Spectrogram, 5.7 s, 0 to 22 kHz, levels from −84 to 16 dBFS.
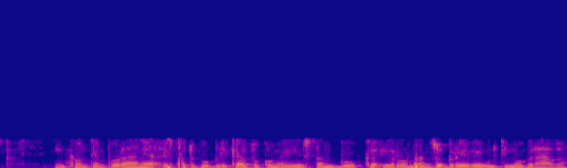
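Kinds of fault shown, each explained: GSM full-rate codec: The whole clip carries the buzzy, gravelly texture of a vocal-tract model driven by sparse regular pulses, and nothing above 4 kHz comes through. The damage is plainly audible throughout, consistent with a 13 kbps full-rate link.
GSM bit errors: Corrupted filter, pitch or gain parameters reach the decoder, so frames decode with a bent spectrum or a level jump. Here the speech breaks into squawks and gargling from 1.66 to 1.89 s, just before "pubblicato come instant book", and again from 4.08 to 4.26 s, right after "come instant book il".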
